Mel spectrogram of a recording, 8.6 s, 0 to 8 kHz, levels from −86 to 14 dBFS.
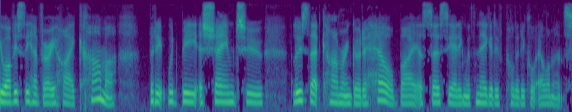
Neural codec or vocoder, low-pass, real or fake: none; 7.2 kHz; real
